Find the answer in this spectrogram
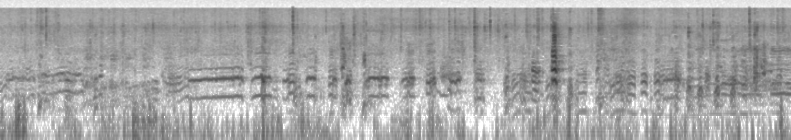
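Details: Hens crowding at feeding time, repeated short clucks and brief drawn notes from several birds, with thumps and pecking sounds throughout.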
